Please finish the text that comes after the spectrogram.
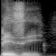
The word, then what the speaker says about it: busy: repeat that after me busy yeah not buzzy or buzzy but busy collocations so words that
